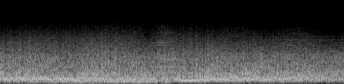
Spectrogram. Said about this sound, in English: Rocket 1, third stage. Fire.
